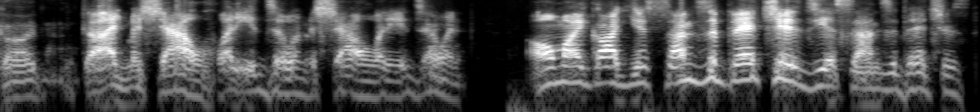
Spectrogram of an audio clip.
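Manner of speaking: put-on thick Jersey accent, building to an exasperated cry; mother's thick Jersey accent. Imitating her mother scolding, way thicker Jersey accent. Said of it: "my accent is way thicker".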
